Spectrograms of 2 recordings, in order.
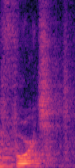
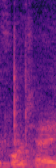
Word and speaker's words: forte: do them um but it's not my my fort or your forte if you're more into the um technically not correct way to pronounce it um but again so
